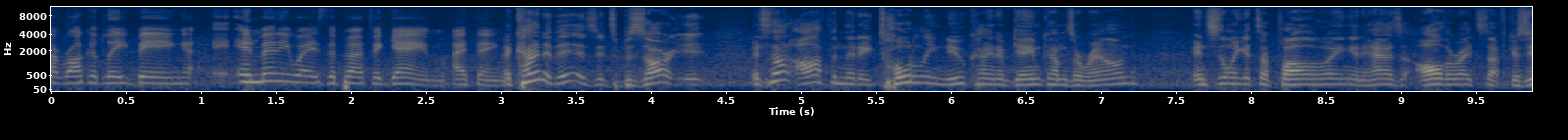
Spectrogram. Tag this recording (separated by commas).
Speech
